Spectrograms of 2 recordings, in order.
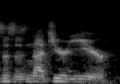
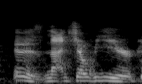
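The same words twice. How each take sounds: First: Said in the usual way. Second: A gleeful taunt, said through laughter and higher; laughing taunt. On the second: Real, not acted. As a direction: rub it in to rival fans while still laughing. Repeats the taunt while laughing.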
